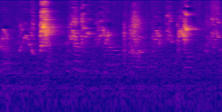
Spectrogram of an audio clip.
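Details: A pet monk parakeet (Quaker parrot), female, gives harsh, scratchy squawks and chattering notes in quick bursts, with a loud screech near the start, indoors while being coaxed to talk and dance.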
